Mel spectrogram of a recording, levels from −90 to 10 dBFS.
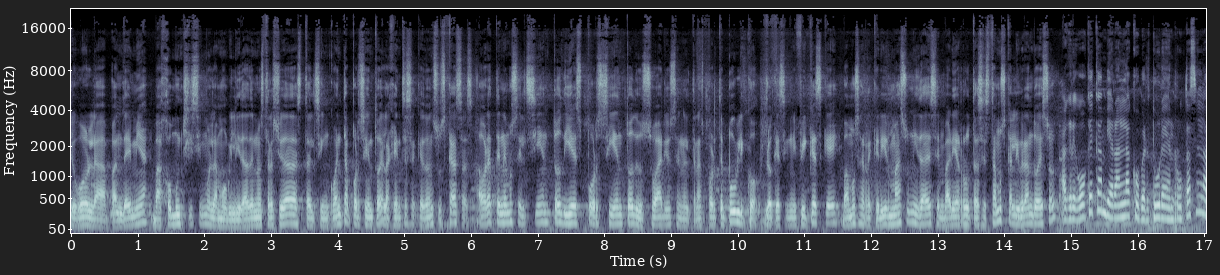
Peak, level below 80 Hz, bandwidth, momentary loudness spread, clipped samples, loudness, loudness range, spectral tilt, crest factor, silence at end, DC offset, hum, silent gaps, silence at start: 0 dBFS; -38 dBFS; over 20 kHz; 5 LU; under 0.1%; -13 LUFS; 2 LU; -4.5 dB/octave; 12 dB; 0 s; under 0.1%; none; none; 0 s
